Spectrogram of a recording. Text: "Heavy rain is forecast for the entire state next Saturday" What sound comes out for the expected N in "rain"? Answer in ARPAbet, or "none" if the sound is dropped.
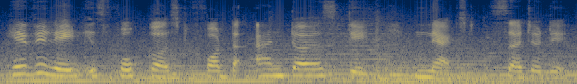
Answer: N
